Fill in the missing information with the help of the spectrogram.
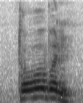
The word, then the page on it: tooban: Xyzyl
